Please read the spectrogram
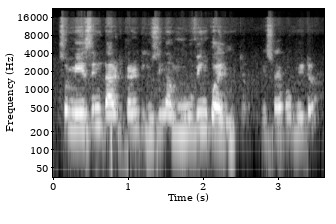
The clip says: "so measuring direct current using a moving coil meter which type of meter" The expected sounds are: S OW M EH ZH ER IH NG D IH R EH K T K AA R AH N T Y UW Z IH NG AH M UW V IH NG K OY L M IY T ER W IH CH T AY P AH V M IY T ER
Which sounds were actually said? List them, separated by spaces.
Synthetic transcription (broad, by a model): S OW M EH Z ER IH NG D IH R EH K T K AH R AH N T Y UW Z IH NG AH M UW V IH NG K OY L M IY T ER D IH S T AY P AH V M IY T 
